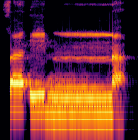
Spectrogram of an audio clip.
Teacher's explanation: হরকতের বামে নুনে মিমে তাসদীদ হইলে সর্ব অবস্থায় নাকের বাসি থেকে গুন্নাহ করিয়া পড়িতে হয়। এই কারণে এই হামজা তাসদীদওয়ালা নুনের সাথে 3 সেকেন্ড পরিমাণ গুন্নাহ করে ধরে রেখে পড়ব। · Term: ওয়াজিব গুন্নাহ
